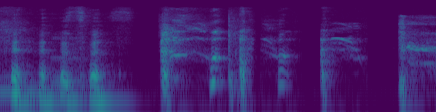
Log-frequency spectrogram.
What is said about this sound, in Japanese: むせとるやん。喋りすぎて。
